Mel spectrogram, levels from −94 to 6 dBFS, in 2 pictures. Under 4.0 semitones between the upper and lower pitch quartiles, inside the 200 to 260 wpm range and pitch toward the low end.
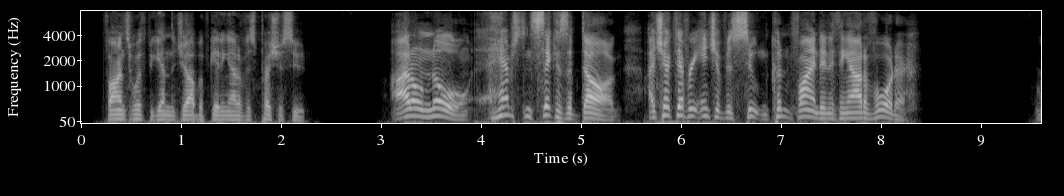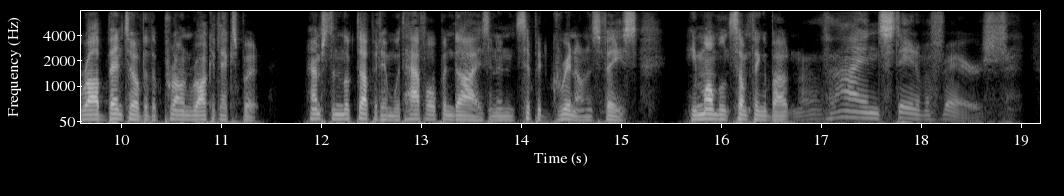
No: average, 5.3 semitones; fast, 205 wpm; low, 120 Hz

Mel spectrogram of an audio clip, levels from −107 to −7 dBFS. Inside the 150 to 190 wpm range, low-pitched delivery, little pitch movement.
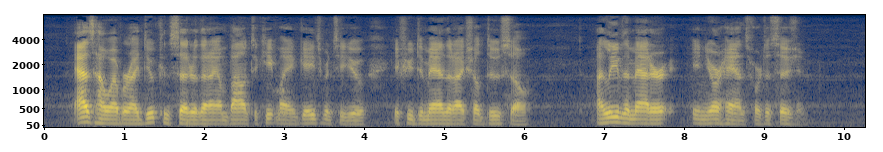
Yes: average, 185 wpm; low, 105 Hz; narrow, 1.9 semitones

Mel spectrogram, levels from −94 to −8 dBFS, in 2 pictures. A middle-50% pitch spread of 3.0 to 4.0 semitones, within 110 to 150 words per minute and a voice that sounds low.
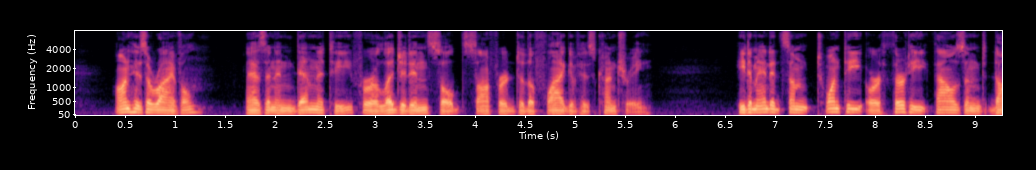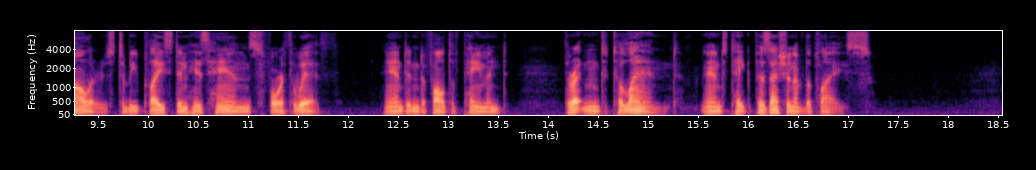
Yes: average, 3.7 semitones; average, 145 wpm; very low, 90 Hz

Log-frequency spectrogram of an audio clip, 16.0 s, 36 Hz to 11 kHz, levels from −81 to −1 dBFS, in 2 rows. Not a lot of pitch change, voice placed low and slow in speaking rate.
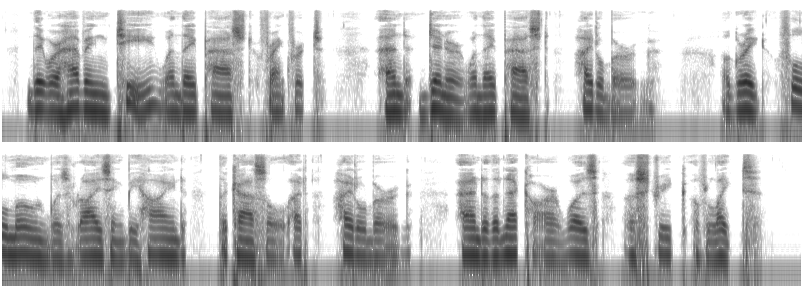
Yes: narrow, 2.0 semitones; low, 125 Hz; slow, 125 wpm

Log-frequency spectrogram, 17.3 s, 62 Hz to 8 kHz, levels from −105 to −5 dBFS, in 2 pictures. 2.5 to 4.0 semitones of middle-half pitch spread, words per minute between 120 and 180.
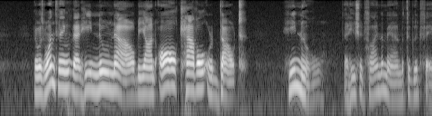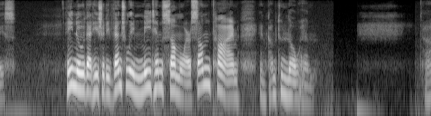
No: average, 5.3 semitones; average, 140 wpm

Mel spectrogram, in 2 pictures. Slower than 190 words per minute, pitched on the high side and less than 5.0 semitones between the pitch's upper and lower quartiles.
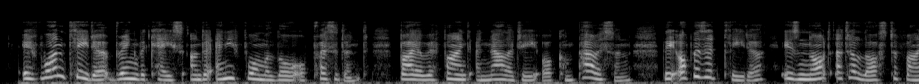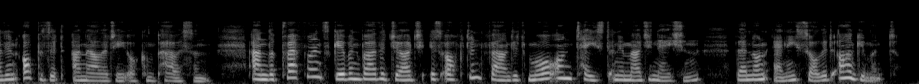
Yes: average, 175 wpm; high, 225 Hz; average, 4.5 semitones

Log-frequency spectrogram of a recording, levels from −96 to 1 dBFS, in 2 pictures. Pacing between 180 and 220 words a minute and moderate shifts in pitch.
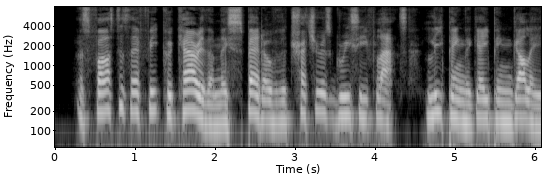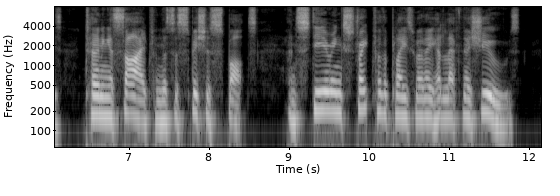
Yes: average, 185 wpm; average, 4.5 semitones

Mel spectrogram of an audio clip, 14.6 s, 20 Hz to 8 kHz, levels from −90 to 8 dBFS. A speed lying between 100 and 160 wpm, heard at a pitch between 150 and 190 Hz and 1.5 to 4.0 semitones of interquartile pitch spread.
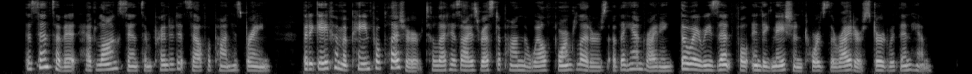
No: average, 175 wpm; medium, 185 Hz; average, 3.4 semitones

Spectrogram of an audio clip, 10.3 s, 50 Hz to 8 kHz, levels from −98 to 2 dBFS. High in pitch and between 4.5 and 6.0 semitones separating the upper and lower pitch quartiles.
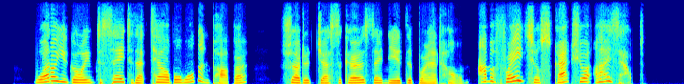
Yes: high, 245 Hz; average, 5.2 semitones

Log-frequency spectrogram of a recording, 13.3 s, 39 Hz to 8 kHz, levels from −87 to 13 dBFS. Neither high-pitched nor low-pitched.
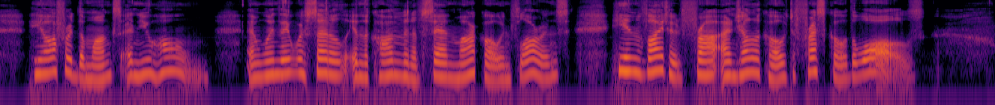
Yes: medium, 180 Hz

